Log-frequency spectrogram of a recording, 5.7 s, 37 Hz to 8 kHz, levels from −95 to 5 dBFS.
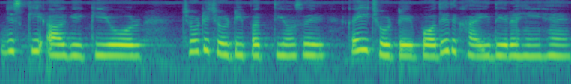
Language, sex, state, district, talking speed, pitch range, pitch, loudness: Hindi, female, Jharkhand, Jamtara, 155 wpm, 225-245 Hz, 230 Hz, -15 LUFS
